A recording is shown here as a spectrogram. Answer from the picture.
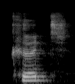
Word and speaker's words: could: in could should would remember that the l sound is not pronounced so we say could should would and of course we've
